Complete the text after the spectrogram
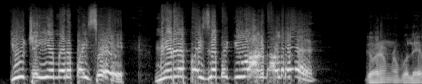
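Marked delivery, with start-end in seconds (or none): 0.1-3.2 high, loud outraged taxpayer; hammed-up high-pitched complaint; indignant protest. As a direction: demand answers at the top of your voice. Acts out protesting taxes to government.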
